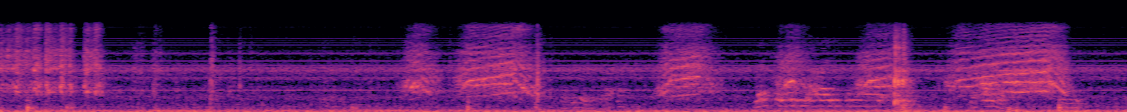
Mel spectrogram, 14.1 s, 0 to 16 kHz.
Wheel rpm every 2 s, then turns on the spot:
0, 0, 0, 0, 0, 0, 0.
none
